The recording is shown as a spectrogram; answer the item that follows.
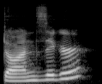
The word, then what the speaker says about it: Donziger: And I do believe in the original episode, I do mispronounce the name as Donziger, but there's no N, so it's Donziger.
